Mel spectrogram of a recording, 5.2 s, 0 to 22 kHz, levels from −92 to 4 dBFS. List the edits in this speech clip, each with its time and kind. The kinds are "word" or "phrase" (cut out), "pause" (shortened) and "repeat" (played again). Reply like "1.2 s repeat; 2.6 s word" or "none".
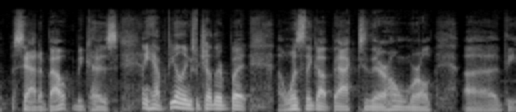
1.4 s phrase; 2.0 s word; 2.8 s word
